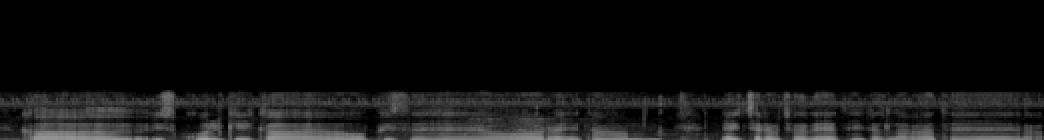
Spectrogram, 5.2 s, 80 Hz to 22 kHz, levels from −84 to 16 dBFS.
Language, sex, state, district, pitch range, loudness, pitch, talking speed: Chhattisgarhi, male, Chhattisgarh, Jashpur, 130-135 Hz, -34 LUFS, 135 Hz, 115 wpm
